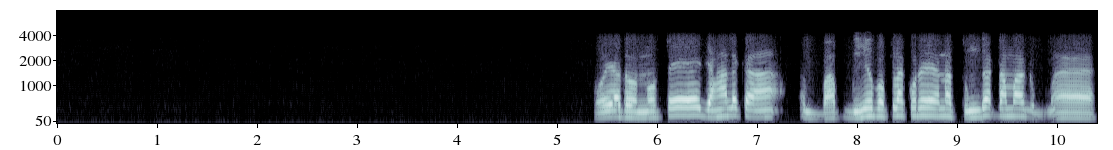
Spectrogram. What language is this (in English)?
Santali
